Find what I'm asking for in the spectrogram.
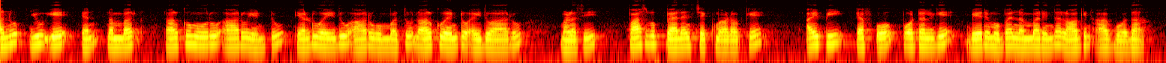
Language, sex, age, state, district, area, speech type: Kannada, male, 18-30, Karnataka, Shimoga, rural, read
